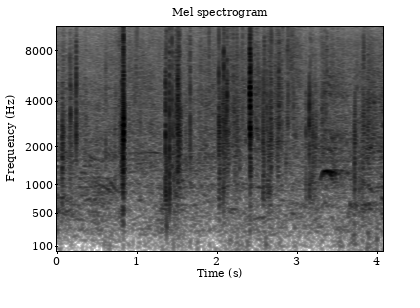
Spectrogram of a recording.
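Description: Footsteps in slippers crunch on gravel.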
